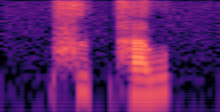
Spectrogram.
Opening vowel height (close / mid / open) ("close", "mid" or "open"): close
